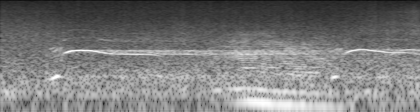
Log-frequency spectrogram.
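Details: Whale song from a cassette: two high arched whistled cries, rising then sagging, separated by a sustained level tone and soft low rumbling.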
